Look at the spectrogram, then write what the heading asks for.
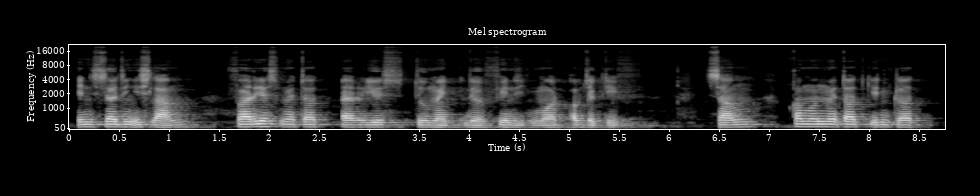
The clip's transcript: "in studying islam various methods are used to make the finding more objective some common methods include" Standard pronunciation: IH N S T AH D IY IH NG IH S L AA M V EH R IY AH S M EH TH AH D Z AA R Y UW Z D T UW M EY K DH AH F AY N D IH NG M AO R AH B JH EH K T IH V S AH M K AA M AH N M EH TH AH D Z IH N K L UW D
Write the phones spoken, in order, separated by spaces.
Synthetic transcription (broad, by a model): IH N S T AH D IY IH NG IH S L AA M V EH R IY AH S M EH T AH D AA R Y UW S T UW M EY K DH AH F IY N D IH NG M AO R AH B JH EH K T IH F S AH M K AA M AH N M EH T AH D IH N K L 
